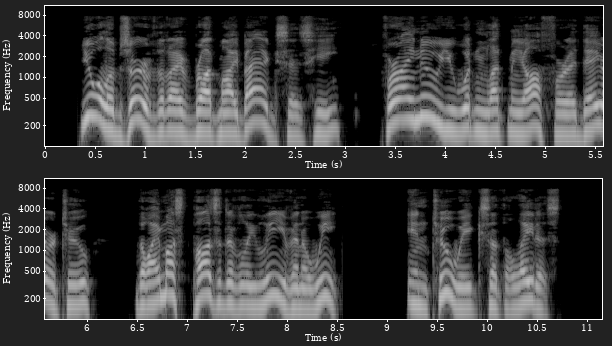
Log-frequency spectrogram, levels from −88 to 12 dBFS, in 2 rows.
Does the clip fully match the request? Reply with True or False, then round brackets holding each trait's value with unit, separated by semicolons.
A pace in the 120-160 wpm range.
False (205 wpm)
